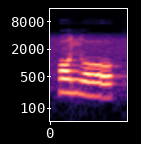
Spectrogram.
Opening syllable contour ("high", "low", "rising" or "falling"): high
